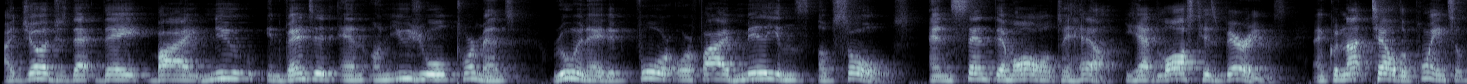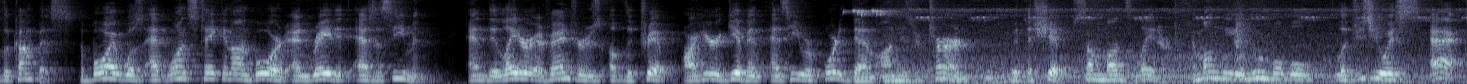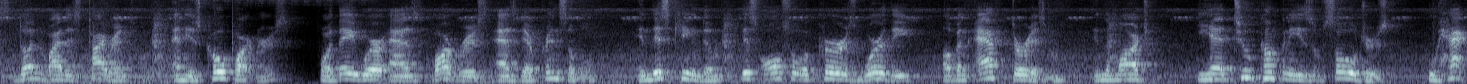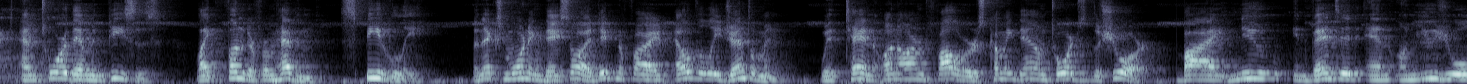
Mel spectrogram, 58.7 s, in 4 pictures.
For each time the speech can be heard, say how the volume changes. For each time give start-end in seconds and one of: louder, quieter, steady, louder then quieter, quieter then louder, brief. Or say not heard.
0.0-58.6 steady.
